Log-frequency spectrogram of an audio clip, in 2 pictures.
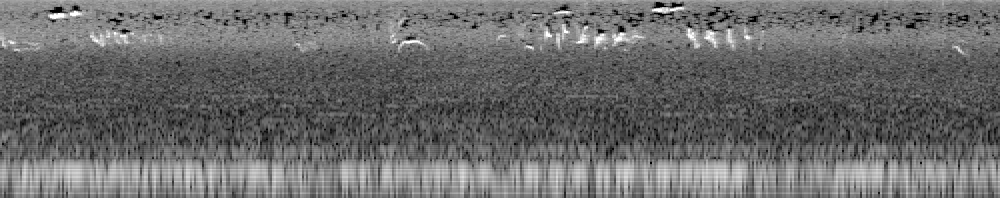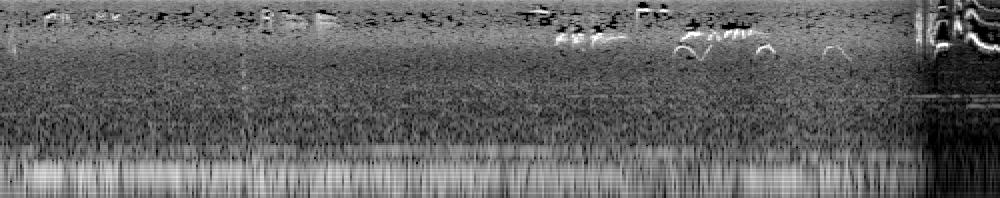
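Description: Small songbirds chirping and calling in short scattered phrases over a steady outdoor background with a low rumble and a high hiss. The sound cuts off suddenly near the end.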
